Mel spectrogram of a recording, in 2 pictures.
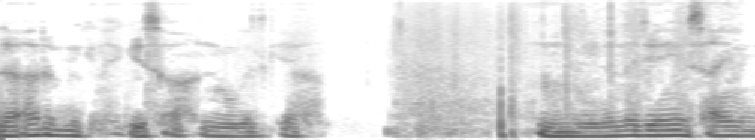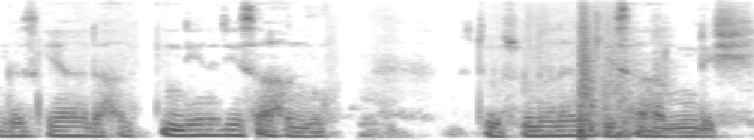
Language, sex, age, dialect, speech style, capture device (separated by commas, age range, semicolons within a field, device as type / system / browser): Hausa, male, 35-44, Nigeria - Kano, happy, mobile / Linux / Chrome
